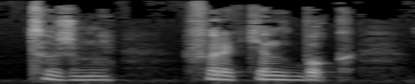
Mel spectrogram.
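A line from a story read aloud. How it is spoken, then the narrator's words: Grumbled. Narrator (Russian): проворчала Кира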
